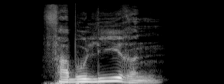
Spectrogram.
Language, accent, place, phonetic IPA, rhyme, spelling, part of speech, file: German, Germany, Berlin, [fabuˈliːʁən], -iːʁən, fabulieren, verb, De-fabulieren.ogg
- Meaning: to fabulate, tell stories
